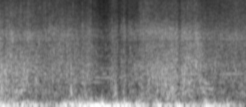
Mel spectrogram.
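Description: Small waves washing up over a sandy beach, with strong wind buffeting the microphone as a heavy low rumble.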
